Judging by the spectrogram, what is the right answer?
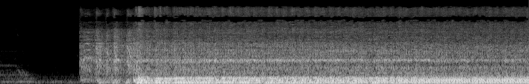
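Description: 2012 Yamaha R1's crossplane inline-four engine cranked by the electric starter about a second in, catching within half a second and settling into a steady idle. It is being started on fresh oil after an oil change to fill the oil filter before a level check.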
